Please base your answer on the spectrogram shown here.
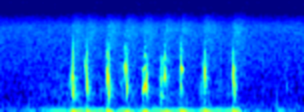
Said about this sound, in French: Et nous allons, en jetant quelques graines devant la poule, stimuler l'émission du cri en prenant bien soin que tous les poussins soient parfaitement dissimulés sous les plumes.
